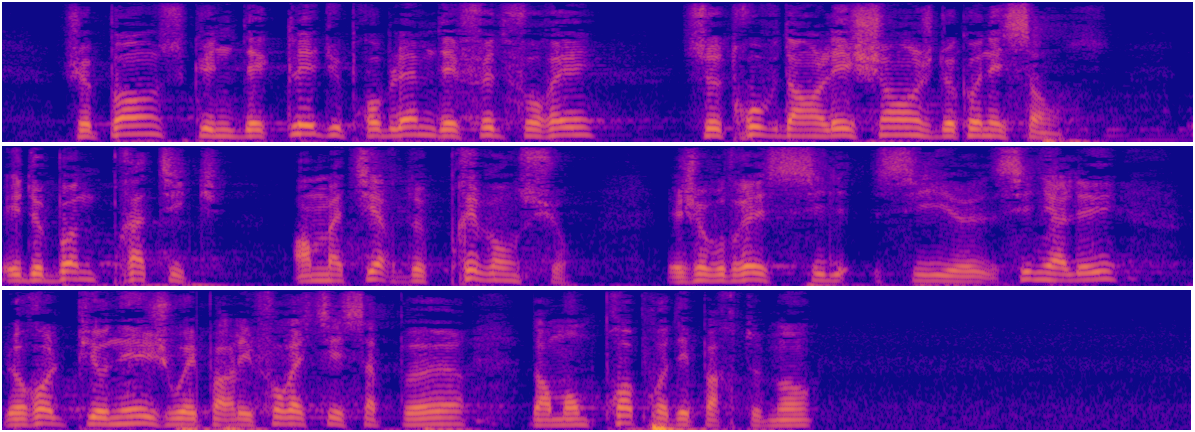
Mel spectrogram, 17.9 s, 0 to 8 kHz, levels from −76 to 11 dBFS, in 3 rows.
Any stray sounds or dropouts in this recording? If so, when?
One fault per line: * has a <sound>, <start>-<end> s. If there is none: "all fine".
all fine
